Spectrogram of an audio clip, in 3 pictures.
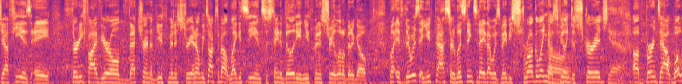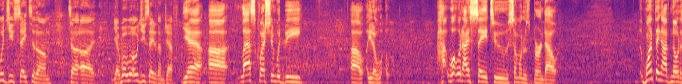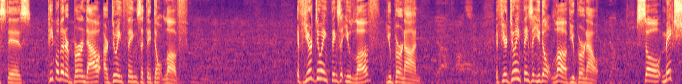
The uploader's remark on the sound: Podcast Q & A With A Live Audience In Michigan. Here are many questions from a live audience in Michigan.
